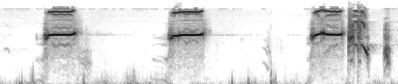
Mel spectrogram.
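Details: Three separate high, shrill, strained notes from a teetar or grey francolin, spaced about a second apart, the last followed by a quick squeaky flourish, over a quiet low background.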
